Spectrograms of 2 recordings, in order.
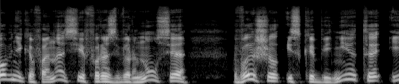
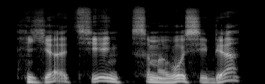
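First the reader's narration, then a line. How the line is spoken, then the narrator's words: Muttered with a smirk. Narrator (Russian): пробормотал он и усмехнулся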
